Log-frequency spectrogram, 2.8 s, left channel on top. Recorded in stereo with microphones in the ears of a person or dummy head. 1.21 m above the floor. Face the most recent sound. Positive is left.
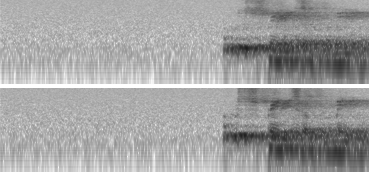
turn(degrees=-60)  # may be behind; listen again after turning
